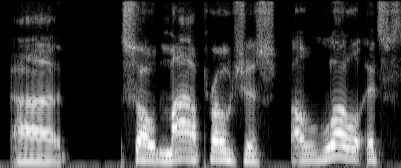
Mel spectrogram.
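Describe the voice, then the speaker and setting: Music plays in the background as a man with an American accent speaks at a fairly high pitch. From US South. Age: 70s. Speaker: HOA board president. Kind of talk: interview. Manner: halting, with fillers and repeats.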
